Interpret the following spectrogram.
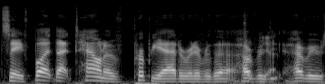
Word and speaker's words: Pripyat: But that town of Pripyat or whatever, however you say it. You have to say it like you're a Russian guy. Pripyat.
